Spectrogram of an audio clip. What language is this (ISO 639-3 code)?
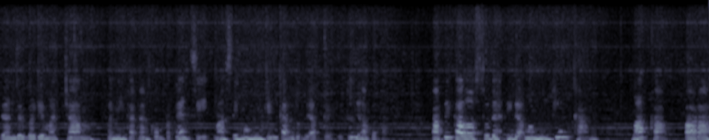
ind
